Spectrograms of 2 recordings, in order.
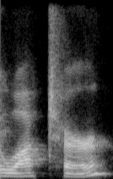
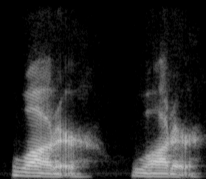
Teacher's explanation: we use what's called the flap T which sounds a little bit more like a D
